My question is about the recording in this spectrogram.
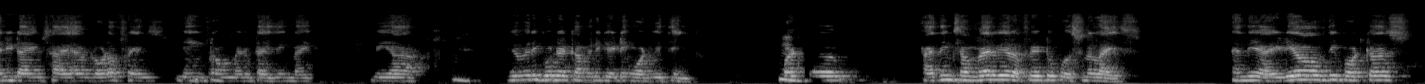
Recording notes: This is the audio part of a video conversation.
